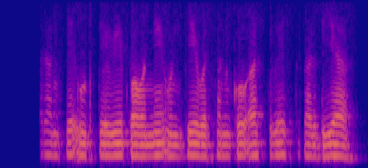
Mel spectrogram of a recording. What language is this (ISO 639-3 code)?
hin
